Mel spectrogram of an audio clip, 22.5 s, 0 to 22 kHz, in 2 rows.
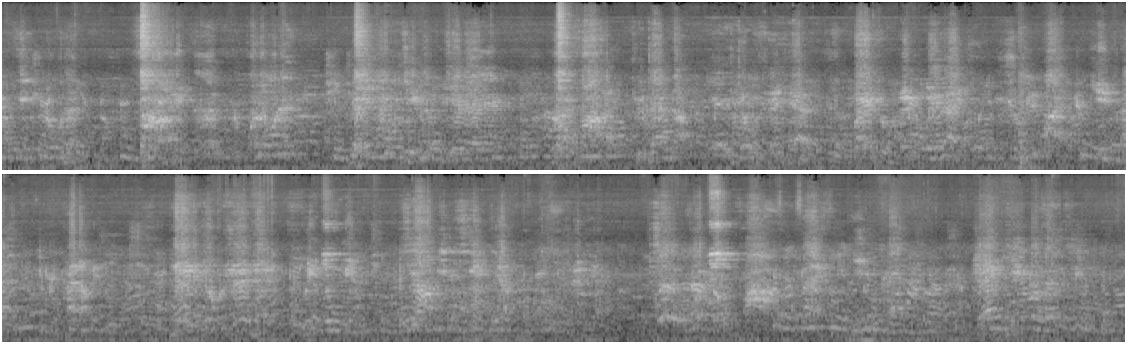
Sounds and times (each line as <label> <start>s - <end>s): Very large number of tourists 0.0s - 22.4s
